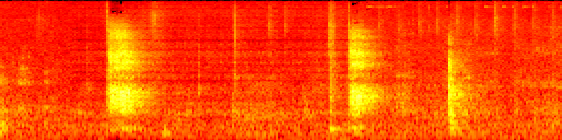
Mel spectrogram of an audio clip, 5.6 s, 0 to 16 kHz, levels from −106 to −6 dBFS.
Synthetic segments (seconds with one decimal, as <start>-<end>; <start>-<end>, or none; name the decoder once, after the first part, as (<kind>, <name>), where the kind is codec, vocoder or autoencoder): 0.7-3.6 (codec, SNAC)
